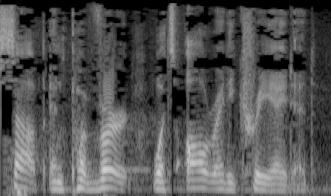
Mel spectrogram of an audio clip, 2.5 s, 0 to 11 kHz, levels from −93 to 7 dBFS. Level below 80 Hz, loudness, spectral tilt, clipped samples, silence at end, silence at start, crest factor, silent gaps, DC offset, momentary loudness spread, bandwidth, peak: -44 dBFS; -22 LUFS; -4 dB/octave; under 0.1%; 0.15 s; 0 s; 18 dB; none; under 0.1%; 4 LU; 10.5 kHz; -4 dBFS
